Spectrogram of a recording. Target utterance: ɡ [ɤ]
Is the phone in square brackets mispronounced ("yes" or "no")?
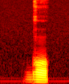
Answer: yes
